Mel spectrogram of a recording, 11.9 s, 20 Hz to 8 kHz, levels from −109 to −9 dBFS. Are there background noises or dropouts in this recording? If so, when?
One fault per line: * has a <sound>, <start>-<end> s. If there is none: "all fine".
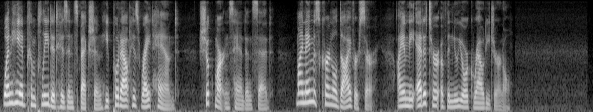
all fine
